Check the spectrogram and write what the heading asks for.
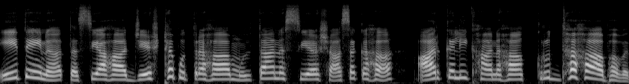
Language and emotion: Sanskrit, neutral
